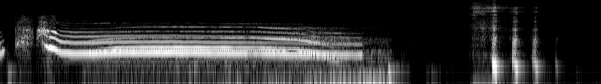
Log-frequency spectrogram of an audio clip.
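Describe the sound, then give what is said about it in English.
A blue whale call: a single long, loud moaning tone with rich harmonics, held steady for about four seconds before sliding downward. After a pause come a few short, choppy bursts. “This is a blue whale.”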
